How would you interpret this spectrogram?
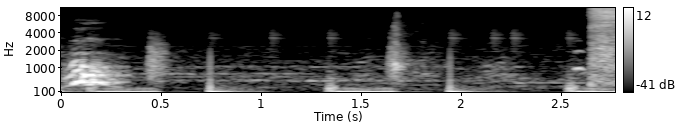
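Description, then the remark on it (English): A dog barks five times in a steady, evenly spaced rhythm, each bark short and fairly loud, with brief quiet gaps between them and no talking; the dog is being challenged to a game of beer pong at a party. “If this is the best you guys have got, I'll crush a dog. Come on, Fido, go ahead.”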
